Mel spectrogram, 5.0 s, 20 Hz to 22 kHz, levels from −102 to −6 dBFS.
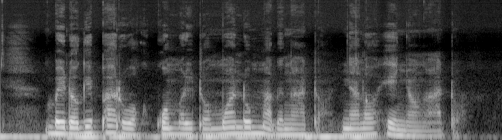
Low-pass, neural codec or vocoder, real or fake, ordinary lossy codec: none; none; real; none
